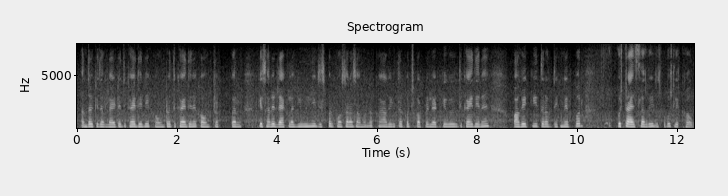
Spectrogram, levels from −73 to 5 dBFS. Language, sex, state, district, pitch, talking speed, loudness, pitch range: Hindi, female, Maharashtra, Chandrapur, 210 Hz, 265 wpm, -22 LUFS, 205-220 Hz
